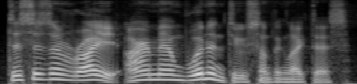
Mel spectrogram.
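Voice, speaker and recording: A man's voice: a little high, big pitch swings, brisk, vocal fry, clear, resonant tone, dry recording, clean studio sound, pitched above the performer's own voice. A man voicing a direct, level-headed alien warrior woman in a children's story, firm and succinct. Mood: concerned.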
